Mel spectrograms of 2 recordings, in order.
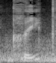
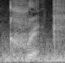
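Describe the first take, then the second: First: It is said with a standard pronunciation. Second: It is said the Eastern Iowa way.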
